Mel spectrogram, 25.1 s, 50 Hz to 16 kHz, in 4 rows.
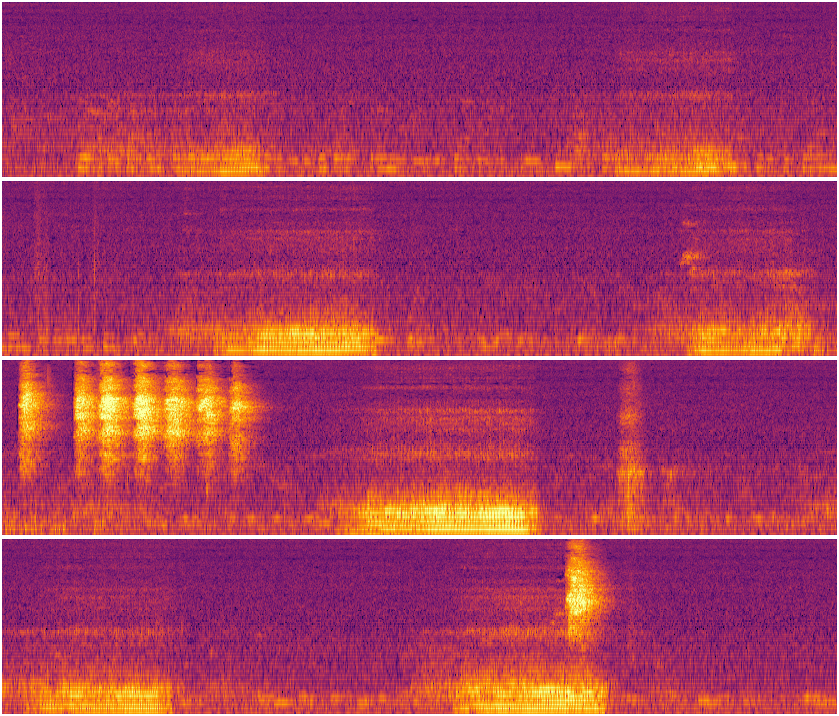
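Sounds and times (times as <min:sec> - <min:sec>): man snoring: 0:18.8 - 0:20.1, 0:22.0 - 0:23.0.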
